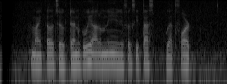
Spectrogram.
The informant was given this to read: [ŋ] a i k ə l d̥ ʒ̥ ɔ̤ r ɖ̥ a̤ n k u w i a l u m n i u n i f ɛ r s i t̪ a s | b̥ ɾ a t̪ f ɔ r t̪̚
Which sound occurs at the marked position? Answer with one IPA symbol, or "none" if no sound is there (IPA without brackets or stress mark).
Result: m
